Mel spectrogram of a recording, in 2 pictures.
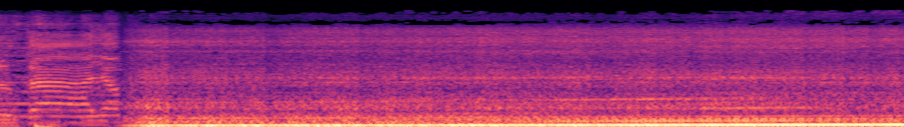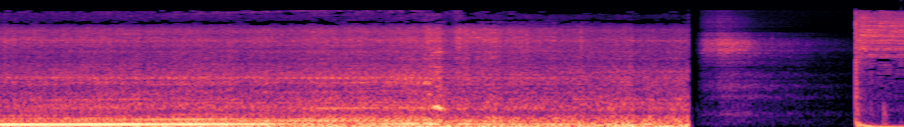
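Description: A Volvo car engine running under load, heard from inside the cabin. Its note rises slowly for several seconds and eases off about six seconds in. It cuts off suddenly about eight seconds in.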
